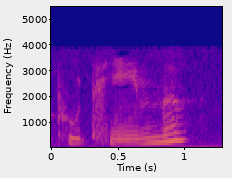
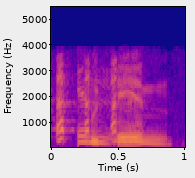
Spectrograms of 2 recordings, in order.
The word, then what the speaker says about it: poutine: Can I just say it's not poutine? – Uh-oh. Thank you. – What is that? – Pronounced Putin. – Putin. Okay.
